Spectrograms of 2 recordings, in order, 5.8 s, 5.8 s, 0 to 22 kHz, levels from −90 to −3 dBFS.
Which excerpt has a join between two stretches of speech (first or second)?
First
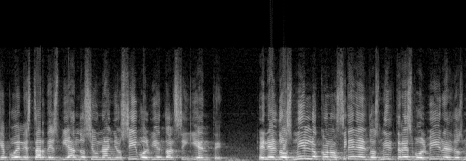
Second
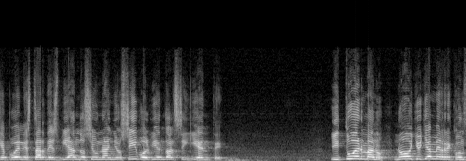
first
